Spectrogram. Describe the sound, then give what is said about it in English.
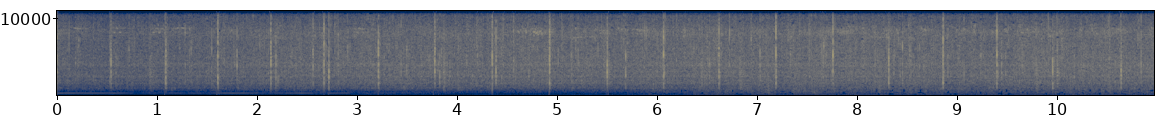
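Steady, dense patter of rain striking surfaces, with sharp individual drops ticking irregularly over a continuous hiss; a faint low hum fades out early on. No voices. From a 2016 performance of Hildegard Westerkamp's Talking Rain. “You can hear this exploration of space happening in Hildegard Westerkamp's Talking Rain, in this performance, which was recorded in 2016.”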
